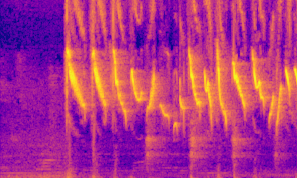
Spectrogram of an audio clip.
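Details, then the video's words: Oriental white-eye in 'nembak' style with canary-like 'wit wit' notes, used as a master recording for training songbirds: after a low rumble, a rapid run of high, sharply down-slurred whistles, about four per second, with faint clicks beneath. "pleci nembak wit wit kenari cocok buat masteran"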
